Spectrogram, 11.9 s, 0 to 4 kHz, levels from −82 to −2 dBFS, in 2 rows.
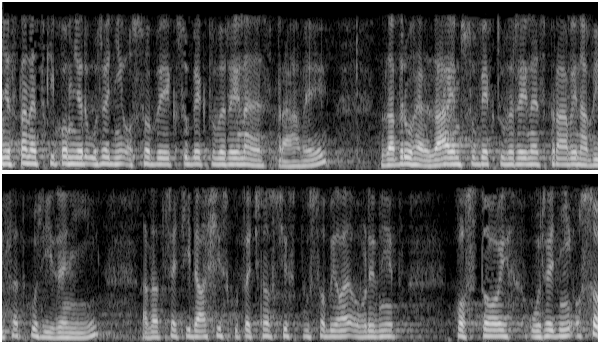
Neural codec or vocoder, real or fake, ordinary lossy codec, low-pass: codec, 16 kHz, 16 kbps, FreqCodec, larger model; fake; AAC, 24 kbps; 3.6 kHz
